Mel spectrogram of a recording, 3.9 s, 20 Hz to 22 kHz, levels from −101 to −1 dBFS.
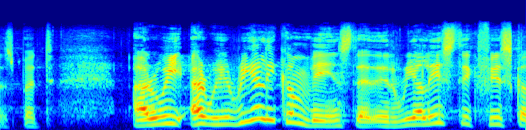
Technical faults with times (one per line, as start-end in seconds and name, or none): none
